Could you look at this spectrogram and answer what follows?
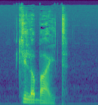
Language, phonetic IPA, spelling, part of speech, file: Polish, [ciˈlɔbajt], kilobajt, noun, Pl-kilobajt.ogg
